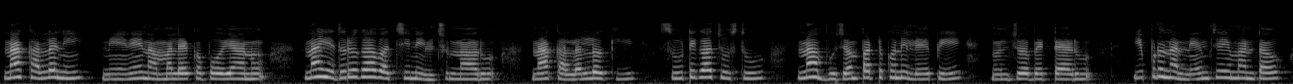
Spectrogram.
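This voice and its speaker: A woman narrates an emotional first-person story, soft and measured in her delivery. Her voice is high and light. The recording is dull and slightly lo-fi. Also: clean tone.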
